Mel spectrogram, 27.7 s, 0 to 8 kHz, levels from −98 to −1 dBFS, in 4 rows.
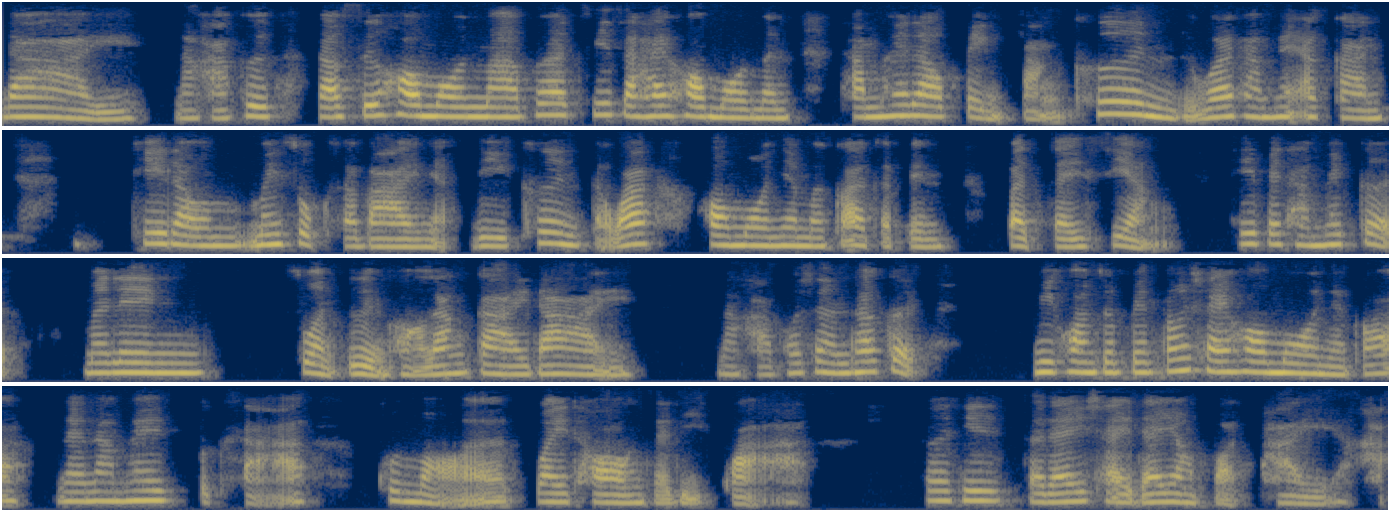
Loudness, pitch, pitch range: -27 LUFS, 230 Hz, 205-245 Hz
